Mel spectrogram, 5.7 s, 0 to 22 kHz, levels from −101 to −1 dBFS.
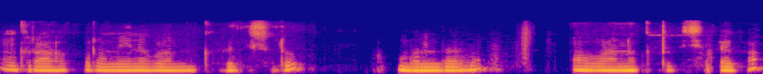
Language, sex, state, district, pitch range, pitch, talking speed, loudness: Kannada, male, Karnataka, Raichur, 150-165 Hz, 155 Hz, 75 wpm, -27 LUFS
